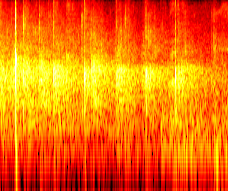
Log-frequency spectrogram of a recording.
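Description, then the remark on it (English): An audience claps steadily for a man coming up on stage to help the speaker, with a dense wash of many hands and a few sharper individual claps standing out. The applause holds at a moderate level throughout without any talking over it. “come on, you can clap for Michael”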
